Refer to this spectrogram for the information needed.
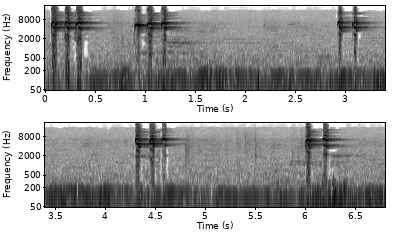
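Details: Oriental magpie-robin (kacer) with a strange voice: bursts of two or three harsh, high clicking notes repeated roughly every one to one and a half seconds, over a low steady hum.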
